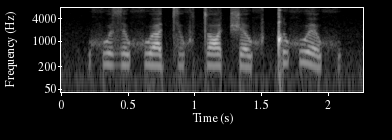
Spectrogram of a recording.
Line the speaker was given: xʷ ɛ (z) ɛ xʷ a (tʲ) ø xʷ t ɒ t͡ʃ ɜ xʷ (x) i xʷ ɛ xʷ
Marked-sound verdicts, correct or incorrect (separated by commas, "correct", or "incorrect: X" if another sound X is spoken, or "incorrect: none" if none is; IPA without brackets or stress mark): correct, correct, incorrect: ǃ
